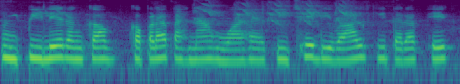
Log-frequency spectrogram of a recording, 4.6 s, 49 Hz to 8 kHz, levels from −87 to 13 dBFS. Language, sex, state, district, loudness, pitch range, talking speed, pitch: Hindi, female, Uttar Pradesh, Lucknow, -17 LUFS, 215-230 Hz, 155 wpm, 220 Hz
